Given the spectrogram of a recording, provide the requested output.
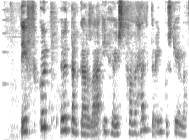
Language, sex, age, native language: Icelandic, female, 30-39, Icelandic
